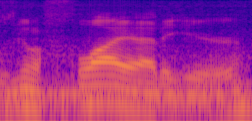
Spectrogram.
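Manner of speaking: usual speaking voice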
